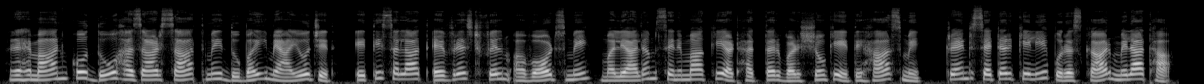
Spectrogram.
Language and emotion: Hindi, neutral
